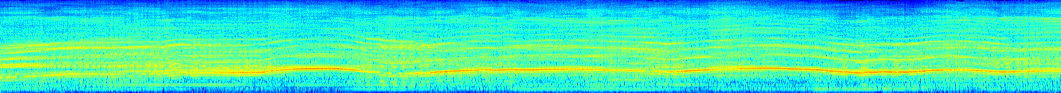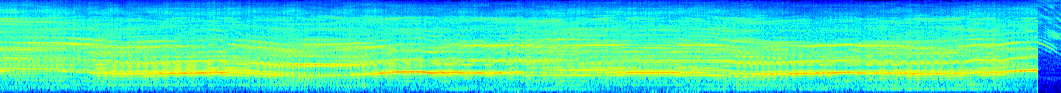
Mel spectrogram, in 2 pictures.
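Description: Electric polisher with a foam pad running continuously while buffing a plastic camper bubble window, its motor whine sliding up and down in pitch every second or two.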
